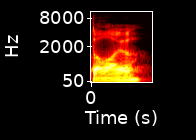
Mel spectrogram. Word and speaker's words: Dahlia: Yeah, what up, Dahlia? Venti, you know this guy? What's his name again? Yeah, to Catboy. I didn't think it was that memorable. Dahlia. Oh yeah, not Dahlia. Dahlia. Yeah. It's Dahlia.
